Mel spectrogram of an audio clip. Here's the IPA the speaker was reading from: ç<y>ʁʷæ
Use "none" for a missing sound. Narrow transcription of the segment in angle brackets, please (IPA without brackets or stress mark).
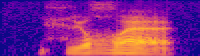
y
